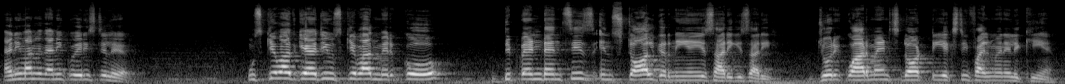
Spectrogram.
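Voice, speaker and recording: High-voiced Indian man teaching, unhurried. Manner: switches between Hindi and English; instructive, often checks understanding with tag questions. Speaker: programming instructor. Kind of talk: step-by-step live coding lesson.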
